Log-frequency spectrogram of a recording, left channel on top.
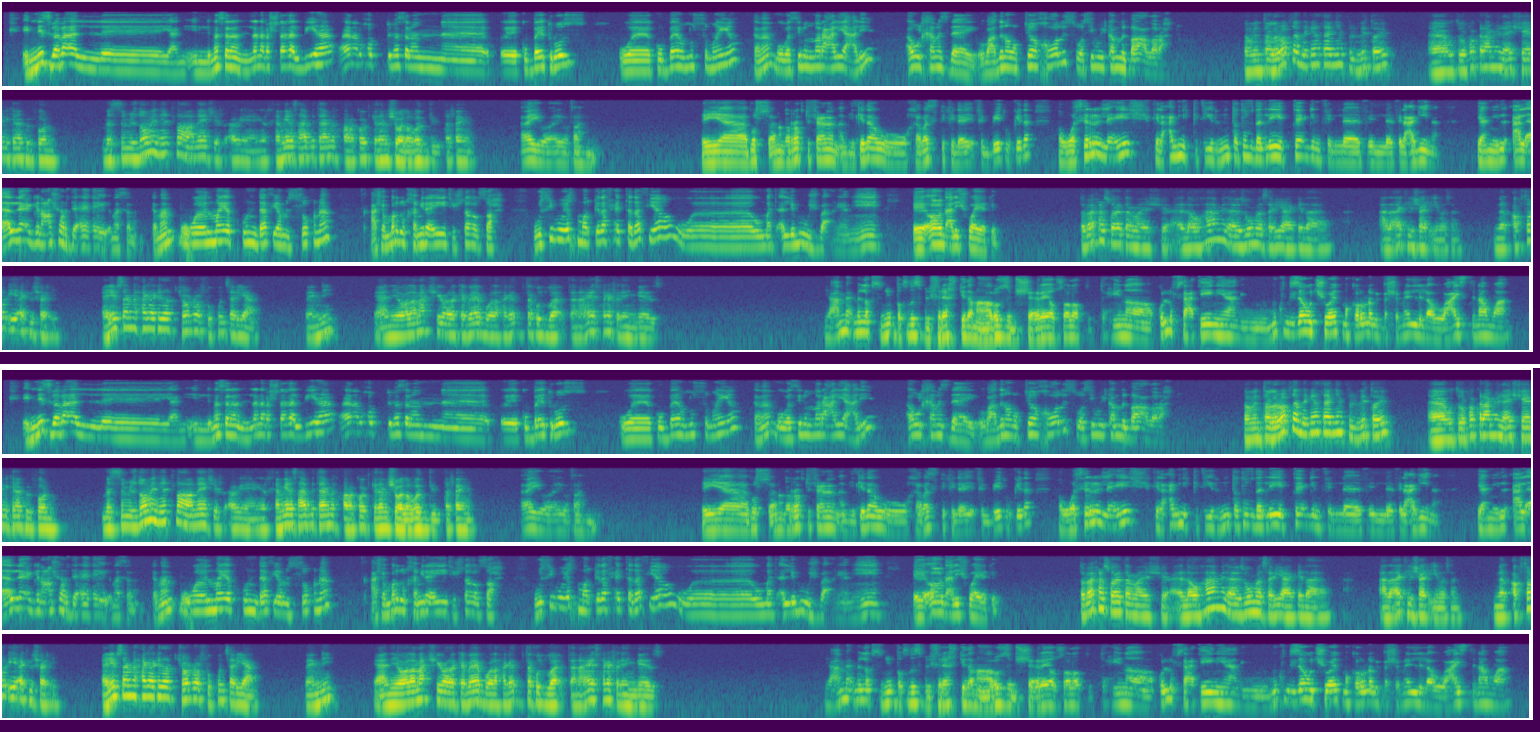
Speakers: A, on the left; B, on the right.
A: النسبة بقى اللي يعني اللي مثلا اللي أنا بشتغل بيها أنا بحط مثلا آه، آه، كوباية رز وكوباية ونص مية تمام وبسيب النار عالية عليه أول خمس دقايق وبعدين أوطيها خالص وأسيبه يكمل بقى على راحته
B: طب انت جربت قبل كده تعجن في البيت طيب؟ آه كنت بفكر اعمل عيش شامي كده في الفرن بس مش ضامن يطلع ناشف قوي يعني الخميرة ساعات بتعمل حركات كده مش ولا بد انت فاهم
A: أيوه أيوه فاهم هي بص أنا جربت فعلا قبل كده وخبزت في العي... في البيت وكده هو سر العيش في العجن الكتير إن أنت تفضل إيه تعجن في ال... في ال... في العجينة يعني على الاقل اعجن 10 دقائق مثلا تمام والميه تكون دافيه مش سخنه عشان برضو الخميره ايه تشتغل صح وسيبه يخمر كده في حته دافيه و... وما تقلبوش بقى يعني ايه إيه، اقعد عليه شويه كده
B: طب اخر سؤال طب معلش لو هعمل عزومة سريعة كده على اكل شرقي مثلا ن- اختار ايه اكل شرقي؟ يعني نفسي اعمل حاجة كده تشرف وتكون سريعة فاهمني؟ يعني ولا محشي ولا كباب ولا حاجات بتاخد وقت انا عايز حاجة في الانجاز
A: يا عم اعمل لك صينيه بطاطس بالفراخ كده مع رز بالشعريه وسلطه الطحينه كله في ساعتين يعني وممكن تزود شويه مكرونه بالبشاميل لو عايز تنوع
